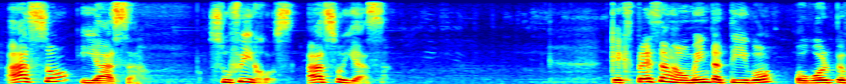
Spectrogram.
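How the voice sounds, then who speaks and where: A woman's voice: high voice, darkish tone. A woman teaching a spelling lesson, spelling out letters, repeating examples and checking in with her listeners.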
